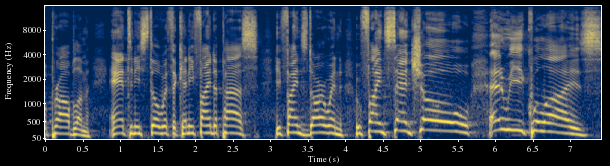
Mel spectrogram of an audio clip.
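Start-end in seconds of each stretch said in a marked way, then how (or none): 4.1-7.4 higher, slow goal call; drawn-out excited call. Real, not acted. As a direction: stretch out the equalizer with joy. Equalizing goal called.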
